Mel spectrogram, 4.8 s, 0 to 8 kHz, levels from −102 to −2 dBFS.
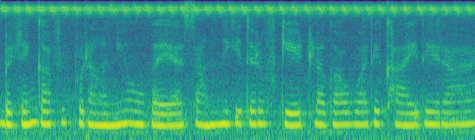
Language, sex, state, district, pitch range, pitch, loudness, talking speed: Hindi, female, Chhattisgarh, Sarguja, 225-240 Hz, 230 Hz, -13 LUFS, 200 wpm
